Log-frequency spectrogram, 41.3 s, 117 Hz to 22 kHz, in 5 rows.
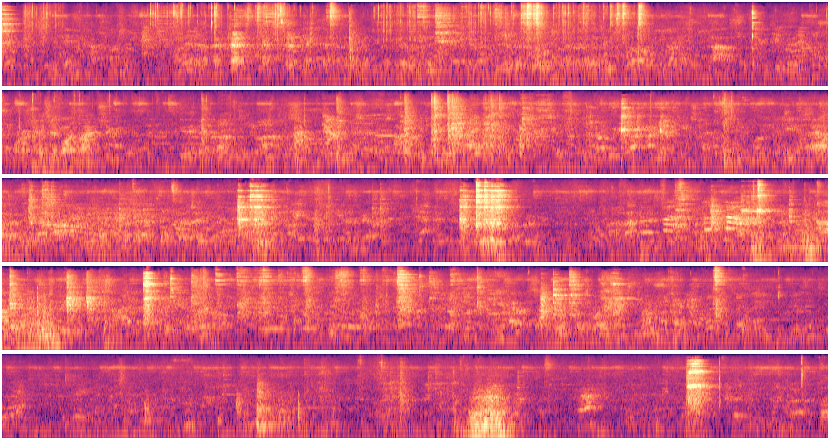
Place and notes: very busy restaurant on Sunday morning. hectic manager wrestling his way through the hungry crowd with the plates, apologizing for not making enough of coffee.
Berlin, Germany, December 2012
